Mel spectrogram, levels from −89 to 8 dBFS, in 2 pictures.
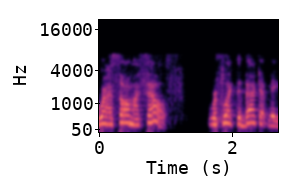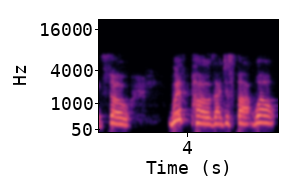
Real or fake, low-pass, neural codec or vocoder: real; 7.2 kHz; none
